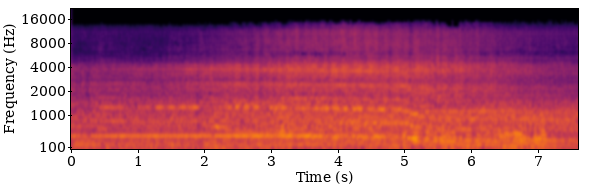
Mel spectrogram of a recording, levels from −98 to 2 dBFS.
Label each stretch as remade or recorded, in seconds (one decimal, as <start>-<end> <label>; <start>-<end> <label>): 0.0-0.7 remade; 0.7-1.8 recorded; 1.8-6.4 remade; 6.4-7.6 recorded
